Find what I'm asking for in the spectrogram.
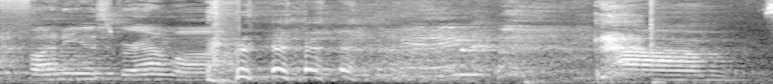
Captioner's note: Gary laughs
